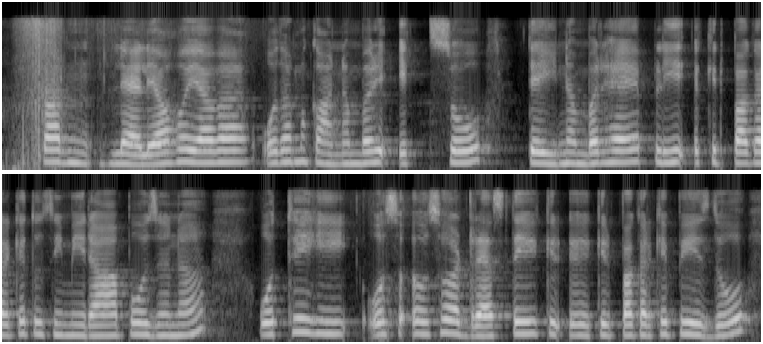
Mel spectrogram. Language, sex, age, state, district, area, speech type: Punjabi, female, 30-45, Punjab, Tarn Taran, rural, spontaneous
